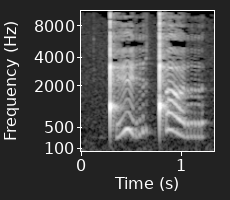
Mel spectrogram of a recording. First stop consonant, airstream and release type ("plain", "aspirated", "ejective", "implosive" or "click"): click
